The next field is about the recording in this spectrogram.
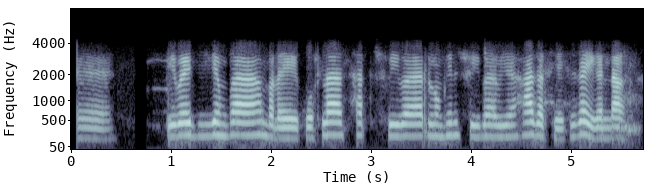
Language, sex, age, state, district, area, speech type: Bodo, female, 30-45, Assam, Kokrajhar, rural, conversation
